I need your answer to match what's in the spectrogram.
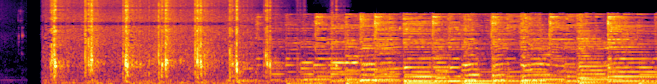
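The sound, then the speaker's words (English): A horse's hooves clip-clop in a steady, even rhythm for a few seconds, crisp, then upbeat music swells in and carries on over the remaining stretch. “Rewards for just riding your horse, any breed, anywhere.”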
